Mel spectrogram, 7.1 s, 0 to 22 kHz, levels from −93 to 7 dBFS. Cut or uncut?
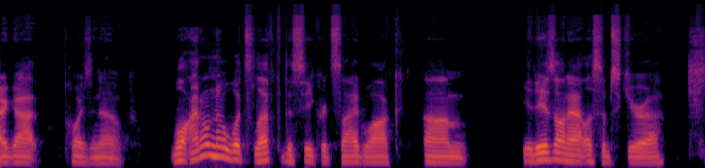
uncut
